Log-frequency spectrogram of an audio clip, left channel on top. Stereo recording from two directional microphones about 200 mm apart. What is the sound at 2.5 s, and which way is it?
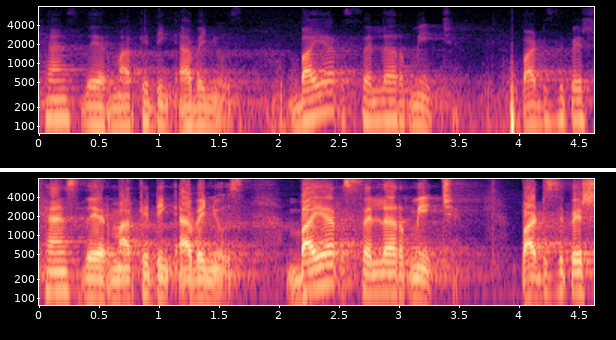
Speech, 40° right (ahead or behind).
